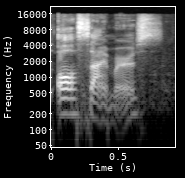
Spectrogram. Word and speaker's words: Alzheimer's: ASMR Al wait Alzheimer's it's wrong it's Alzheimer's she thinks there's a tea in it and then I think I just think the Z is like and then she like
